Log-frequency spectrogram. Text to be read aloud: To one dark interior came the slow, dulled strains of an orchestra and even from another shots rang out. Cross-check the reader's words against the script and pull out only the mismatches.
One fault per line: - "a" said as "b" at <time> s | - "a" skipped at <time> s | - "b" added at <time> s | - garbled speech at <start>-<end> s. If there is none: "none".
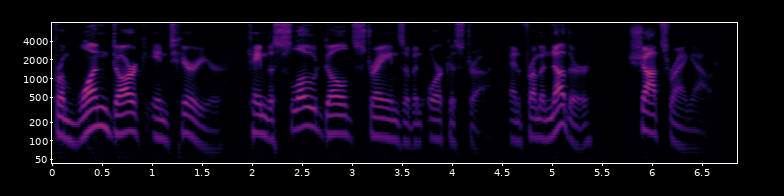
- "To" said as "From" at 0.0 s
- "even" skipped at 4.7 s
